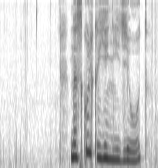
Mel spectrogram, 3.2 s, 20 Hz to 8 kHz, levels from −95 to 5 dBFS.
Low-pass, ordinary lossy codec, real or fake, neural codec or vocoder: none; none; real; none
